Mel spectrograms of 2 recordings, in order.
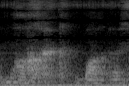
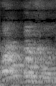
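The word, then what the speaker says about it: Backus: Isaac Walkus. Okay, Bacchus is how you say it.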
